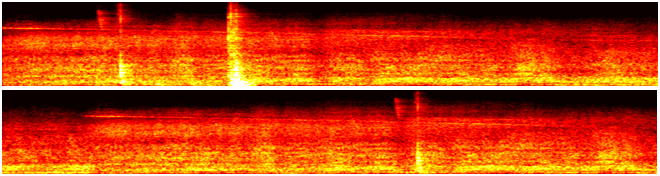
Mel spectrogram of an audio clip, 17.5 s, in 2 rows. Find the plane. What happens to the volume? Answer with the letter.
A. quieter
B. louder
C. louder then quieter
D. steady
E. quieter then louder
D.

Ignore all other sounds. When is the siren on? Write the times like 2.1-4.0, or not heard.
not heard.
